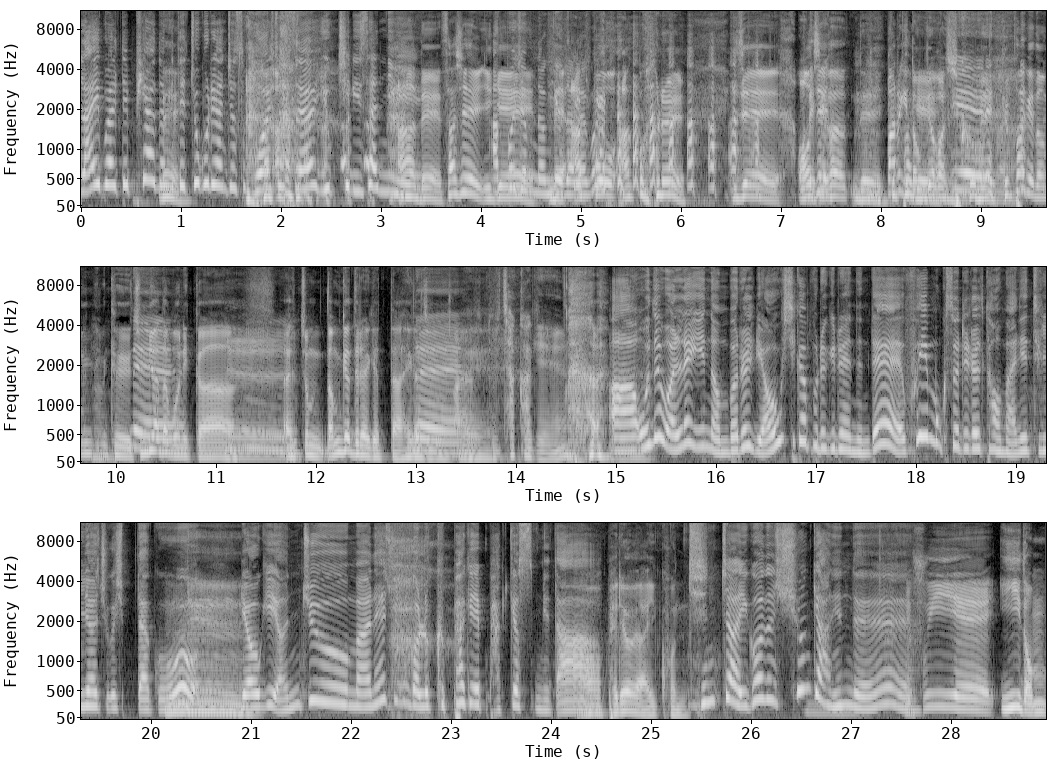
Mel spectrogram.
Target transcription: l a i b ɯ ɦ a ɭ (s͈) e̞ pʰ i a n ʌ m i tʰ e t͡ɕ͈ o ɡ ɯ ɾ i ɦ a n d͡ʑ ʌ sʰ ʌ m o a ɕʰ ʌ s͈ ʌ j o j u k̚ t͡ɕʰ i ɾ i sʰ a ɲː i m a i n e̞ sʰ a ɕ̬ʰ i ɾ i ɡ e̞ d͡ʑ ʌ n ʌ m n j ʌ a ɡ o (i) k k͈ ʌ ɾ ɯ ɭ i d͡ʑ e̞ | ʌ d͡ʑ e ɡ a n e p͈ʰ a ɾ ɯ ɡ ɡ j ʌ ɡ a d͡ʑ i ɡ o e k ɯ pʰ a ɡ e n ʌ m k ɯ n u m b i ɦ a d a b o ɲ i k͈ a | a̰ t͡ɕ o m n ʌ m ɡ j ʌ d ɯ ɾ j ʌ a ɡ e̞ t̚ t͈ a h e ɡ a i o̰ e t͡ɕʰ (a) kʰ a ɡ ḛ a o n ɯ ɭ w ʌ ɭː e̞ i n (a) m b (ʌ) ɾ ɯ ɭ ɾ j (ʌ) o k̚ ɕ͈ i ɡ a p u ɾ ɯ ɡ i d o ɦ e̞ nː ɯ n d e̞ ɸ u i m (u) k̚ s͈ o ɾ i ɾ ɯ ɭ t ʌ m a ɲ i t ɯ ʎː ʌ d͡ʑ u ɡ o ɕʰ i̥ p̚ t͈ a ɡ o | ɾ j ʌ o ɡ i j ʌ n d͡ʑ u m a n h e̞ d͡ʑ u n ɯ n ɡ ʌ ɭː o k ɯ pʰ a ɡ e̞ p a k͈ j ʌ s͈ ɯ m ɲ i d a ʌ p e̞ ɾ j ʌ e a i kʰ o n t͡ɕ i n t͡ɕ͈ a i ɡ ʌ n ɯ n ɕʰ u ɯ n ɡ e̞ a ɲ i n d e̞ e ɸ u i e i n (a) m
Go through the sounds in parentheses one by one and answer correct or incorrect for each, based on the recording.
incorrect, incorrect, correct, incorrect, correct, correct, incorrect, incorrect

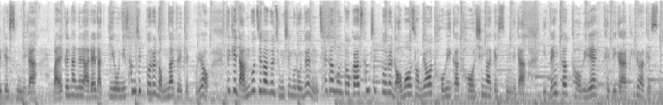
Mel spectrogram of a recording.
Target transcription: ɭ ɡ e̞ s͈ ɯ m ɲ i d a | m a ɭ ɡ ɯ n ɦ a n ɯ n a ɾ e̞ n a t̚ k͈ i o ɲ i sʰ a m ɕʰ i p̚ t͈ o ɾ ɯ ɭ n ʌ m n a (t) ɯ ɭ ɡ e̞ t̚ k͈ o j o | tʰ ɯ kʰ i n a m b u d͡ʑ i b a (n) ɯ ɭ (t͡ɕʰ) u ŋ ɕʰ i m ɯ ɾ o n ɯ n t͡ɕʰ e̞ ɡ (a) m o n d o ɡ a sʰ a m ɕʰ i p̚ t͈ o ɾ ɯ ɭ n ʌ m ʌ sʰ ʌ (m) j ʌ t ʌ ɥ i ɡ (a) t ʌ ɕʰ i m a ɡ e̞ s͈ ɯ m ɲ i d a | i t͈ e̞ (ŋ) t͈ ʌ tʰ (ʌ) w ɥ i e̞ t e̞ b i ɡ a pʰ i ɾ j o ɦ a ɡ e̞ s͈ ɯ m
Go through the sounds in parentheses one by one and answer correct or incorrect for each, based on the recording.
incorrect, incorrect, incorrect, correct, correct, correct, correct, correct

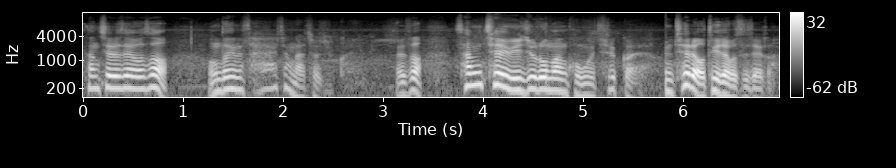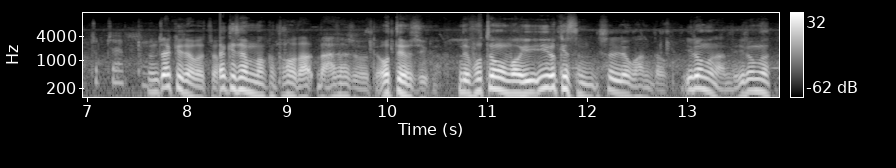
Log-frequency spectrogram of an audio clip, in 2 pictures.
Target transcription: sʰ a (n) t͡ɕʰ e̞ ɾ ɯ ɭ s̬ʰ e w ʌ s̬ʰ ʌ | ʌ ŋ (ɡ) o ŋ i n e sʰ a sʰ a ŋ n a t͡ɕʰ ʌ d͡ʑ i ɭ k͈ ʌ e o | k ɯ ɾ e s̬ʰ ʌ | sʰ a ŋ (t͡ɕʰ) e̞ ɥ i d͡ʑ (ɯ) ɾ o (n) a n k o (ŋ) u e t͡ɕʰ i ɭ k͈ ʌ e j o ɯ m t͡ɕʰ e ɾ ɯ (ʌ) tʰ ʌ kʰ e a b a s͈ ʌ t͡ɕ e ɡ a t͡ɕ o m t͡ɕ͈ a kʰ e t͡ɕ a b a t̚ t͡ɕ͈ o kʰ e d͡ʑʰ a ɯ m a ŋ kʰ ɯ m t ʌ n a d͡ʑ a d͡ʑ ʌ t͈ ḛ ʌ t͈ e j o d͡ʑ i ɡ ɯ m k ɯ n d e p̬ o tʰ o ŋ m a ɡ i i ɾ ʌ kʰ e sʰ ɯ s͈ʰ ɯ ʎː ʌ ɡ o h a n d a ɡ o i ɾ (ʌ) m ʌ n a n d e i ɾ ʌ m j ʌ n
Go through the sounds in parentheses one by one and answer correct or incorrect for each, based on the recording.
incorrect, incorrect, correct, incorrect, incorrect, correct, correct, correct

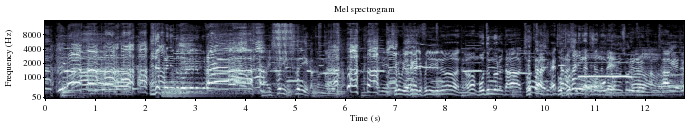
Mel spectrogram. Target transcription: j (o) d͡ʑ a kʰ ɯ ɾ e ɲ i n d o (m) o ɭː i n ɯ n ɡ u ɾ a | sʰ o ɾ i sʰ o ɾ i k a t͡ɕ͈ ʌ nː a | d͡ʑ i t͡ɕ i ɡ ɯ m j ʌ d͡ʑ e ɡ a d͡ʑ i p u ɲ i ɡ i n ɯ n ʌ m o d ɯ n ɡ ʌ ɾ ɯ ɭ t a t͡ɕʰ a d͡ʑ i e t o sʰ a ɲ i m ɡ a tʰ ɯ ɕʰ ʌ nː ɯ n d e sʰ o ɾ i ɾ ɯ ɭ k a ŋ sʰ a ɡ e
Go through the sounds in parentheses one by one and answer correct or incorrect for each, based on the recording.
incorrect, incorrect

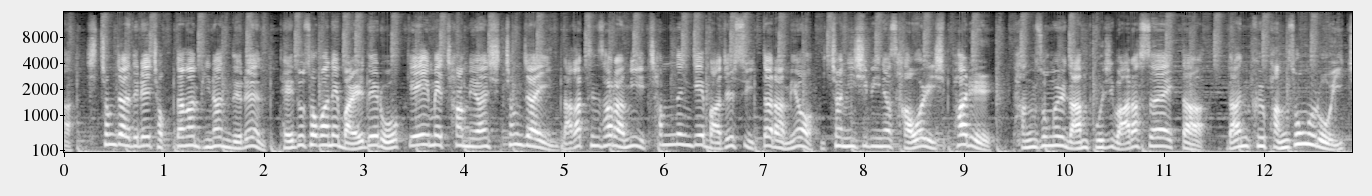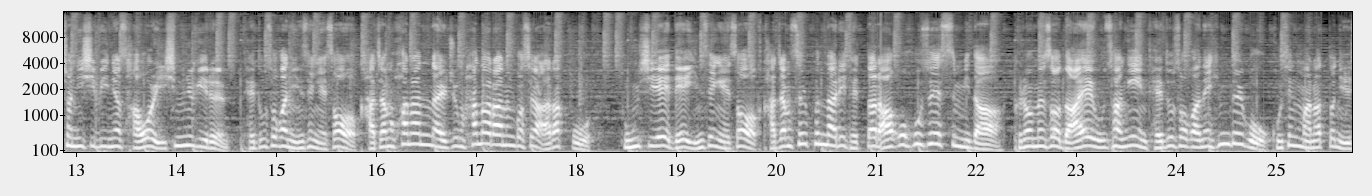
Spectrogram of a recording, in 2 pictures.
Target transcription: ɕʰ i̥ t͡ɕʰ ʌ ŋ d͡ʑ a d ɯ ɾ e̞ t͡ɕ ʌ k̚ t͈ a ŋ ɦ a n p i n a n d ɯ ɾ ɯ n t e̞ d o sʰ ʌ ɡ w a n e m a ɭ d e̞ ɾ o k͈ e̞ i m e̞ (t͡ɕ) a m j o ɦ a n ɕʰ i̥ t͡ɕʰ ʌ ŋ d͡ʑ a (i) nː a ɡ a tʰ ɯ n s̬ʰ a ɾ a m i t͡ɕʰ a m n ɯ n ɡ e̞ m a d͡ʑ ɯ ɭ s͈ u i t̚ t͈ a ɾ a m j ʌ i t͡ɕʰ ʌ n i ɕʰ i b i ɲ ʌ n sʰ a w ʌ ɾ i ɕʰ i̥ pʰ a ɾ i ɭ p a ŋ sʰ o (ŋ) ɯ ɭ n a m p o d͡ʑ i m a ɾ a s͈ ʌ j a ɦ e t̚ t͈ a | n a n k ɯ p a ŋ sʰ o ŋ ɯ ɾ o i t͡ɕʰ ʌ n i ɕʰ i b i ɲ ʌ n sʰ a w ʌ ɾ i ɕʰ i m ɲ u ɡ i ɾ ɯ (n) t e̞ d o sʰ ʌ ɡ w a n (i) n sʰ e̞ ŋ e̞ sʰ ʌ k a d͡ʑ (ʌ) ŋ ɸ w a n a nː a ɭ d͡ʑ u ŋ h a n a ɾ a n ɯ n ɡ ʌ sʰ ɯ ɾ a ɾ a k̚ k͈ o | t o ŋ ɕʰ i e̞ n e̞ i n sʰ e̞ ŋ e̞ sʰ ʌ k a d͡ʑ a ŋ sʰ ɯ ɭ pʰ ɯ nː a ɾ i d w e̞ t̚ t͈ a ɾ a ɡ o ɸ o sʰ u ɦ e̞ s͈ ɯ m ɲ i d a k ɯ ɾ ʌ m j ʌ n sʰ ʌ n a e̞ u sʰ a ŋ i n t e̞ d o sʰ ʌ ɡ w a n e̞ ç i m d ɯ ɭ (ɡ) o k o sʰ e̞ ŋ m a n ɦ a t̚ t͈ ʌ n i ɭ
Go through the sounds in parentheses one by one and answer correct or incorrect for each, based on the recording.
incorrect, correct, correct, correct, correct, incorrect, correct

